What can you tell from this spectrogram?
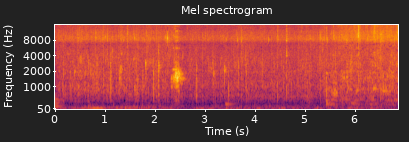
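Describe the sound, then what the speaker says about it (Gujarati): Chopped onions sauté in oil in a pan for an ivy gourd masala pulao, giving a faint, continuous crackling sizzle close by with a few light utensil touches. "ડુંગળી સરસ મજાની તેલના અંદર સાંતળી લેવાની છે"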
